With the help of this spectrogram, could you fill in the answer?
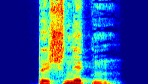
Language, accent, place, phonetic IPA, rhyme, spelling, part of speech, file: German, Germany, Berlin, [bəˈʃnɪtn̩], -ɪtn̩, beschnitten, verb, De-beschnitten.ogg
- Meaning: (verb) past participle of beschneiden; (adjective) circumcised; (verb) inflection of beschneiden: 1. first/third-person plural preterite 2. first/third-person plural subjunctive II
